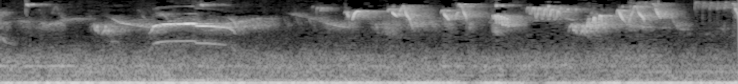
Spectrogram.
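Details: Hooded siskin (jilguero argentino) song: a drawn whistled note, then a rapid, buzzy, scratchy twitter of high chirps, against constant low background hum.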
